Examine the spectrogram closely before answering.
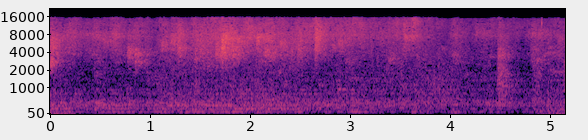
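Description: Steady running water hisses and splashes continuously, like a shower spraying, a broad even rush with no voices.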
